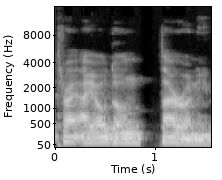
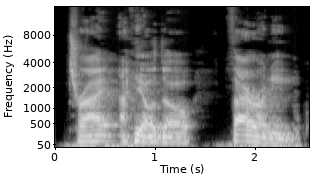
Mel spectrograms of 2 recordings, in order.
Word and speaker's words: triiodothyronine: So I said triiodothyronine, right? That's incorrect. Triiodothyronine. Bottoms up.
